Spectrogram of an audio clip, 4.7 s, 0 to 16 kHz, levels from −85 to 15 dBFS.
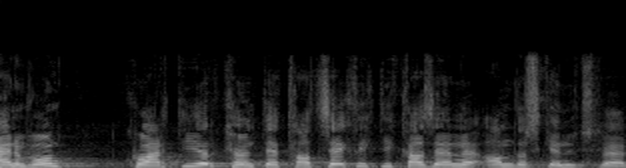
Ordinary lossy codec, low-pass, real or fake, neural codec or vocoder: none; 10.8 kHz; real; none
